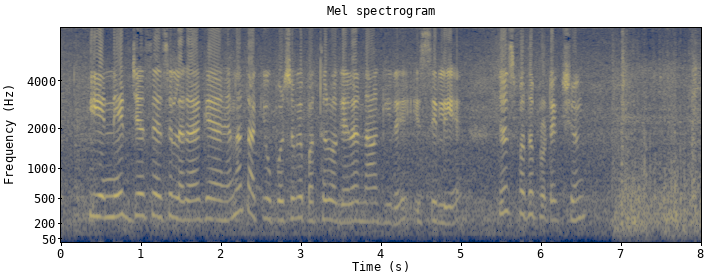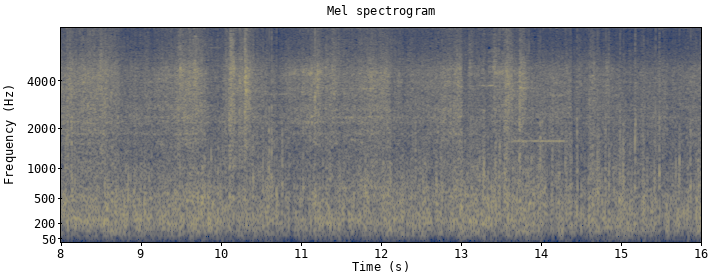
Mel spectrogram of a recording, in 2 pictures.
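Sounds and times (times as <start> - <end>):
train wheels rumbling on rails: 0.0 - 16.0
rushing air: 5.0 - 5.8, 6.6 - 16.0.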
